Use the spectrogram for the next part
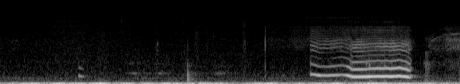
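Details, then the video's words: Sleeping domestic cat snoring, one drawn-out tonal, nasal wheeze lasting about a second with rich harmonics, steady then slightly falling, preceded by faint low room rumble and soft clicks. "Snoring Cat"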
